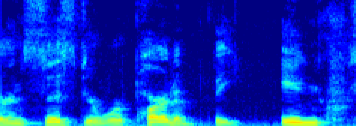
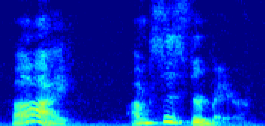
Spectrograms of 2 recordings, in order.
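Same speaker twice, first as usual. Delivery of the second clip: much higher, bright friendly greeting; friendly little girl; 9 semitones higher, 5 dB quieter than usual. Acted. Sister greets the new cub, higher cheerful little-girl voice. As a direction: introduce yourself with a big smile. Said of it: "a big smile and said".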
